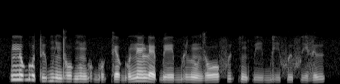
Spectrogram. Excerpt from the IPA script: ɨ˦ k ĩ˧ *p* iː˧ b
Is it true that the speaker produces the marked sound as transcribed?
no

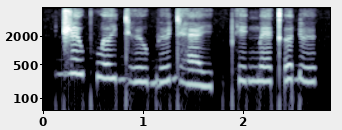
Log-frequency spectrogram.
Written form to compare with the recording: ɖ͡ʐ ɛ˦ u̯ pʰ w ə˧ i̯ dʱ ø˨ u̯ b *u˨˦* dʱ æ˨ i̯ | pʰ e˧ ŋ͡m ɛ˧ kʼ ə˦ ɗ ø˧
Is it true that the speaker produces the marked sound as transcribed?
no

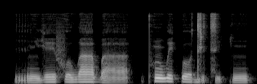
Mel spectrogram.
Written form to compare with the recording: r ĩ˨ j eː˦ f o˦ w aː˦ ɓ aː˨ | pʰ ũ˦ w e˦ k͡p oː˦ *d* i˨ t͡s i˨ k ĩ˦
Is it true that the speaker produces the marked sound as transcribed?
yes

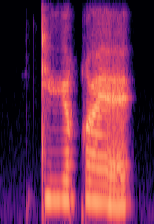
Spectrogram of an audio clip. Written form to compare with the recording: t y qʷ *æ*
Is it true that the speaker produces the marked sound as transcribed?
yes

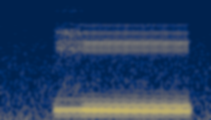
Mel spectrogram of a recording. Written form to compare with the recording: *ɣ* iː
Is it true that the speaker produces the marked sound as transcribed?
yes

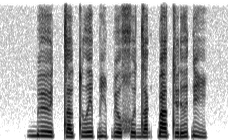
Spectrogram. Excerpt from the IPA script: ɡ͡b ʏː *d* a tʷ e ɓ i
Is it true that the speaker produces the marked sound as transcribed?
no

